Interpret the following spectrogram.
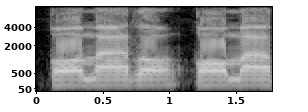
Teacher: dia dibaca tkhim sehingga pengkalis kita naik terangkat ke atas ketika Kita mengucapkannya tebalkan huruf r-nya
